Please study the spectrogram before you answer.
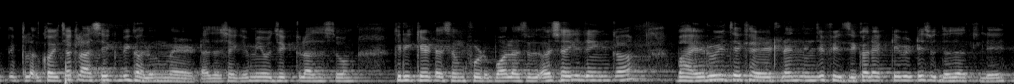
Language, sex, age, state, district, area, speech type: Goan Konkani, male, 18-30, Goa, Bardez, urban, spontaneous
